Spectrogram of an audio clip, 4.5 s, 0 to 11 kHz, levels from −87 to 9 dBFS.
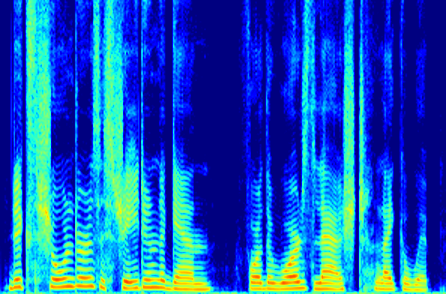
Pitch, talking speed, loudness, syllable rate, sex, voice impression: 240 Hz, 150 wpm, -17 LUFS, 3.9 syllables/s, female, feminine, slightly gender-neutral, slightly young, powerful, soft, halting, calm, friendly, slightly reassuring, unique, lively, kind, slightly modest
